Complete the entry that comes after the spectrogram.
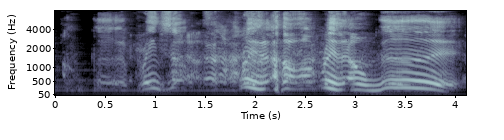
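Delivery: hammed-up church voice, slow at the end; mock churchgoer. Teasing a sweaty friend, in a hammed-up churchgoer voice. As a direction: drag out preacher like a sweaty congregant.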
